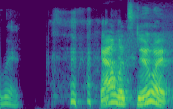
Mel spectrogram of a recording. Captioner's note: laughs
